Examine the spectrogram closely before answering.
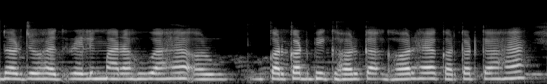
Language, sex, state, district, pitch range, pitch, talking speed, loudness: Hindi, female, Jharkhand, Palamu, 245-265 Hz, 255 Hz, 185 wpm, -15 LUFS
